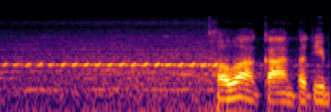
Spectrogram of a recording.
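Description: A steady, rapidly pulsing high tone, like a trill, sounds through a pause in a man's talk and stops near the end as he starts speaking again.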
